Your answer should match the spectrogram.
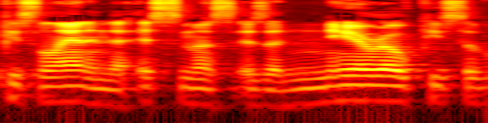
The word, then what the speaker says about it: isthmus: of land big piece of land and the isthmus is a narrow piece of land that connects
